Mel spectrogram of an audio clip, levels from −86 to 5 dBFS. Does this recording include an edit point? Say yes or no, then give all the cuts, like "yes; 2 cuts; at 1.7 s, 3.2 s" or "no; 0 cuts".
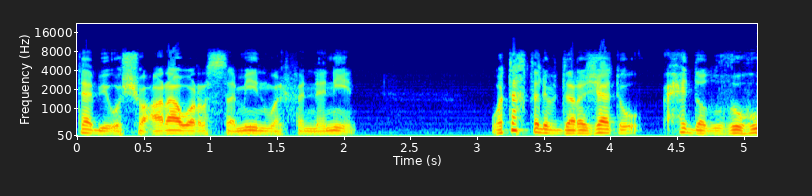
no; 0 cuts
